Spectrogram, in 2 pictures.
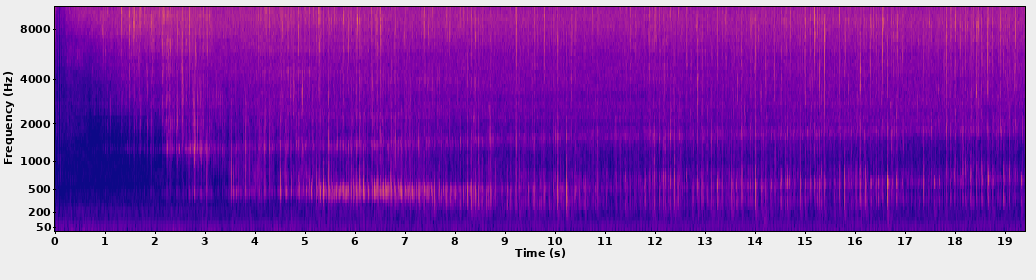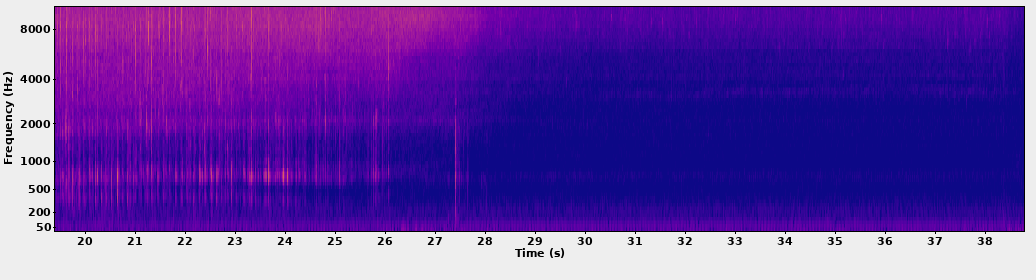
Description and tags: large Monster Energy Drink Pouring Into Root Beer Style Cup 2
Another take of a Large Monster Energy Drink pouring into a Root Beer style glass mug that's completely empty.
energy, energy-drink, Monster, soda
